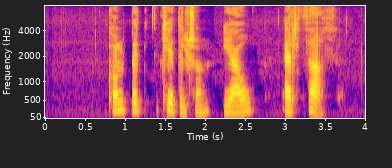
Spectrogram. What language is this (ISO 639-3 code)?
isl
